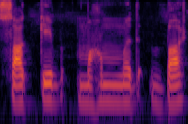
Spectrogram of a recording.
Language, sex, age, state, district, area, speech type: Kashmiri, male, 30-45, Jammu and Kashmir, Anantnag, rural, spontaneous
